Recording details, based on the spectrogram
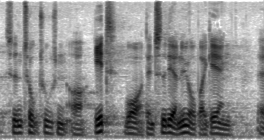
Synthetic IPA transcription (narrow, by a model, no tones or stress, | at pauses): sið̞ˠn̩t͡sʰo̝̰ːt͡sʰṵːsn̩ɒ̽e̝d̥ʋɒd̥ent͡sʰið̞ˠliɐːnyɒ̰ːb̥ʁɛɡ̥e̝ɐ̰eŋ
